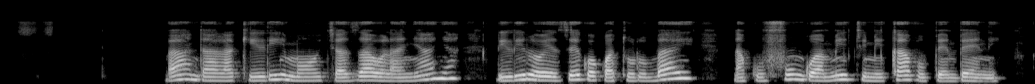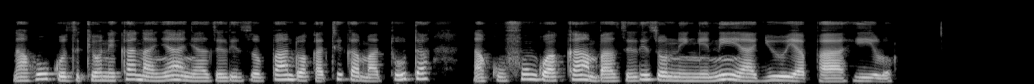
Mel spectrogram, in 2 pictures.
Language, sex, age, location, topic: Swahili, female, 50+, Dar es Salaam, agriculture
